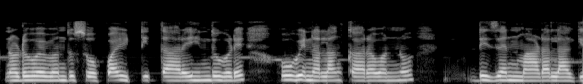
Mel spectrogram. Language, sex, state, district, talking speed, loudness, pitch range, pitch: Kannada, female, Karnataka, Koppal, 90 wpm, -13 LUFS, 180-195 Hz, 190 Hz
